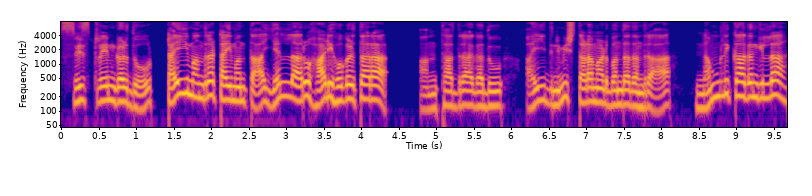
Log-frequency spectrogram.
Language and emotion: Kannada, surprised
